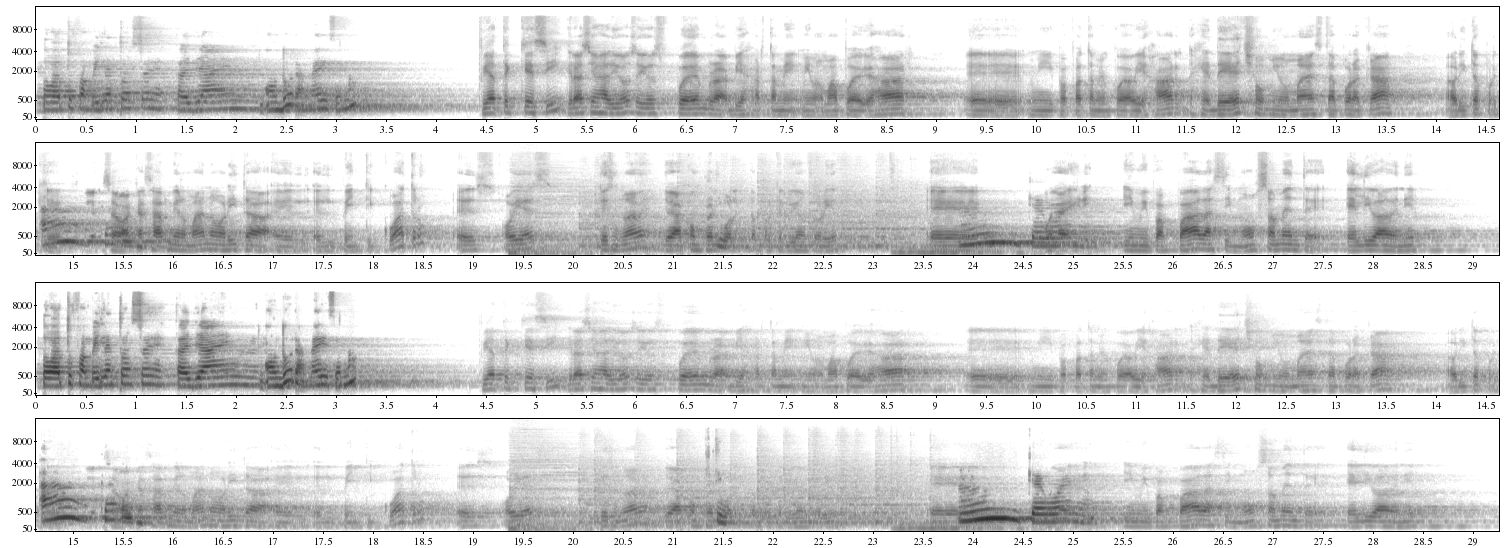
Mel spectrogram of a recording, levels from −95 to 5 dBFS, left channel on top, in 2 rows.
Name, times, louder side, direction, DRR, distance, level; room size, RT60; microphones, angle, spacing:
voice 1, 0.1-3.2 14.7-15.6 21.4-21.5 23.9-25.1, right 8 dB, 85° right, 15 dB, 0.4 m, -27 dB
voice 2, 4.4-8.7 9.3-13.6 14.1-14.9 15.1-18.5 18.8-19.7 20.3-21.6 21.9-22.7 23.5-24.1 24.7-25.2 25.5-28.4, left 5 dB, 45° left, 12 dB, 0.4 m, -40 dB
Drum kit / Drum, 19.4-24.2, equal, 55° right, 2.9 m, -49 dB
13.0 x 8.6 x 7.0 m, 2.6 s
head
